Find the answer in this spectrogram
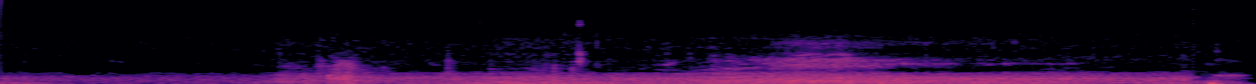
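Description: Low, muffled rumble of wind and road noise from a motorcycle on the move, quiet at first and growing louder about a second and a half in.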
